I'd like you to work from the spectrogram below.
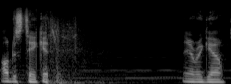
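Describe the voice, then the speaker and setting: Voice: mid-range voice, level tone, normal speed, fairly bright tone. A streamer chatting casually over a game and reading dialogue options aloud, laid-back and conversational. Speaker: streamer, VTuber playing a game. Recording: game music under the voice. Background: game background music.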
